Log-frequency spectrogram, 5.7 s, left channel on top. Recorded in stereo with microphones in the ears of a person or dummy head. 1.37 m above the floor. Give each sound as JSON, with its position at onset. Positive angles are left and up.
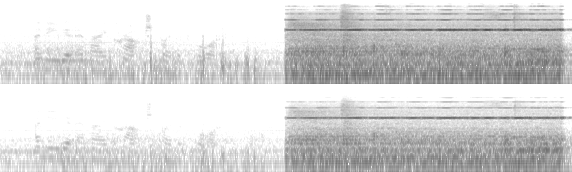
{"t": 0.3, "sound": "a woman speaking", "side_deg": 75, "distance_m": 4.0}
{"t": 2.9, "sound": "a fire alarm", "side_deg": 60, "distance_m": 1.8}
